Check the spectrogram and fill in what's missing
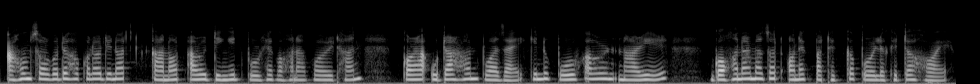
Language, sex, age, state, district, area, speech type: Assamese, female, 18-30, Assam, Dibrugarh, rural, spontaneous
